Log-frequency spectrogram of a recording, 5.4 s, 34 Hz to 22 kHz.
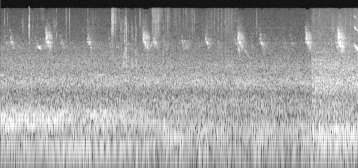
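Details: Sparrows at a Tenmangu shrine, 9 May 2024, flying onto a hand to take food. Short bright chirps scatter unevenly through the clip, partly masked by a steady low rumble of background noise.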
